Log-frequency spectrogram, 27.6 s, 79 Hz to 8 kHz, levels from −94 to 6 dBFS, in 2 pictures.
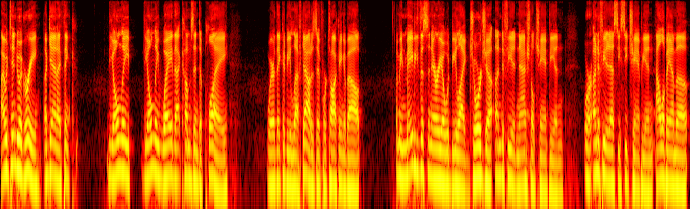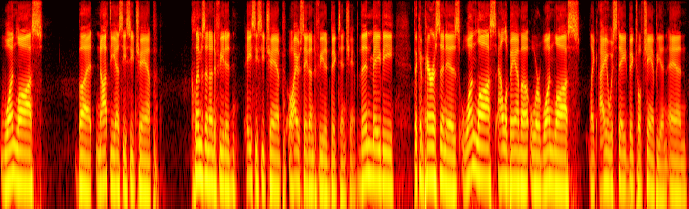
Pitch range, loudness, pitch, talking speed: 125-150 Hz, -21 LUFS, 135 Hz, 175 wpm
